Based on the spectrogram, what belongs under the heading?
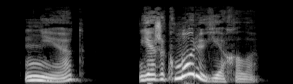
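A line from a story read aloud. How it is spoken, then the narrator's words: Upset. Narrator (Russian): Расстроенно заявила я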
